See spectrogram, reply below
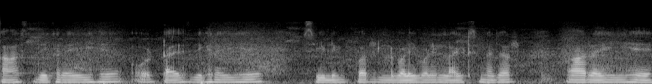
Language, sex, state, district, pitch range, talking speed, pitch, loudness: Hindi, male, Chhattisgarh, Bilaspur, 100-110 Hz, 155 wpm, 105 Hz, -19 LUFS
